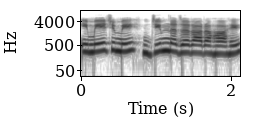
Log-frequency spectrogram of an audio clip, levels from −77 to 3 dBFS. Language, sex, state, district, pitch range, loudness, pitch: Hindi, female, Uttar Pradesh, Muzaffarnagar, 250-295 Hz, -12 LUFS, 270 Hz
